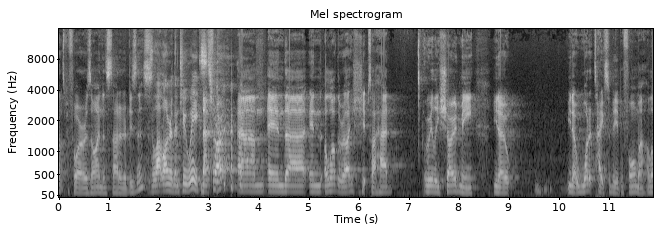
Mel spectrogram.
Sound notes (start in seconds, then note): 2.8 laughing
